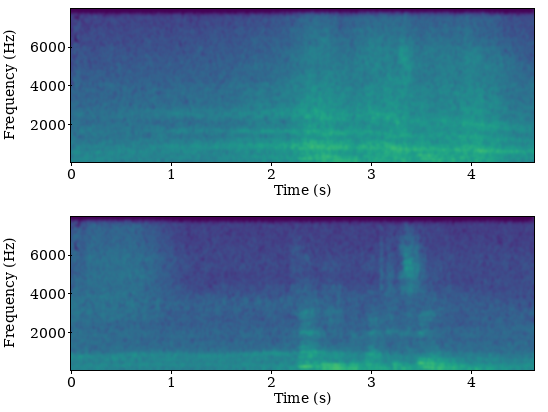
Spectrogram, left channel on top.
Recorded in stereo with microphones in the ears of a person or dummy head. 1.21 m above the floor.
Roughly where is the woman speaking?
Left.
